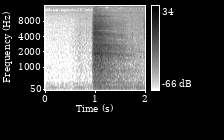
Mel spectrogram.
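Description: Near silence, then about halfway through a man draws a sharp, audible breath that fades away.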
